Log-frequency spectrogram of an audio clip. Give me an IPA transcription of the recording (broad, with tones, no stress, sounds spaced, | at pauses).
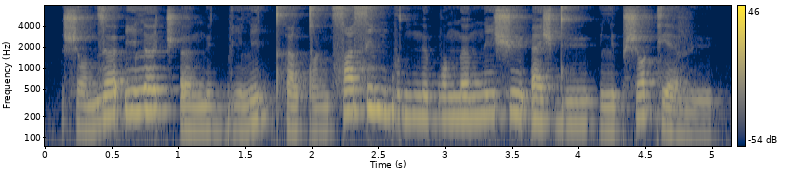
ʃ ɔ˩ n z œ˥ ʔ i˥ l œ˥ t͡ʃʼ œ˩ ŋ y˩ d b i˩ l i˥ d t̪ʰ ə˩ lʲ dˤ u˩ ŋ sˤ i˥ s i˥ m b u˥ d n̪ ʏ˥ b ɔ˥ ŋ œ˥ n̪ i˥ ʃ y˥ ʔ æ˥ ʃ d̪ y˥ | lʲ ə˩ b ʃ ɔ˥ kʲ æ˩ v y˩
